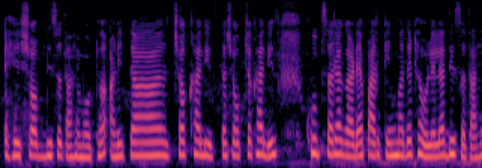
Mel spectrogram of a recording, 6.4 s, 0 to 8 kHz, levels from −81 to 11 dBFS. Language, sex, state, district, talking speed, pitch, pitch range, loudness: Marathi, female, Maharashtra, Solapur, 185 wpm, 230 Hz, 220-245 Hz, -23 LUFS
